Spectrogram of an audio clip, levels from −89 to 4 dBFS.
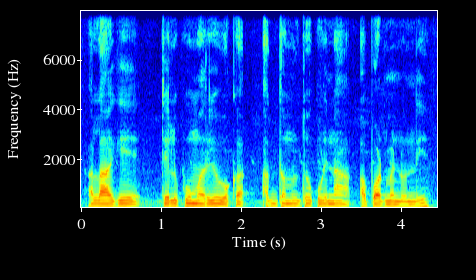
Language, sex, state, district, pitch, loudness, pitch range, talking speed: Telugu, male, Telangana, Hyderabad, 120 Hz, -20 LUFS, 120-125 Hz, 105 wpm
